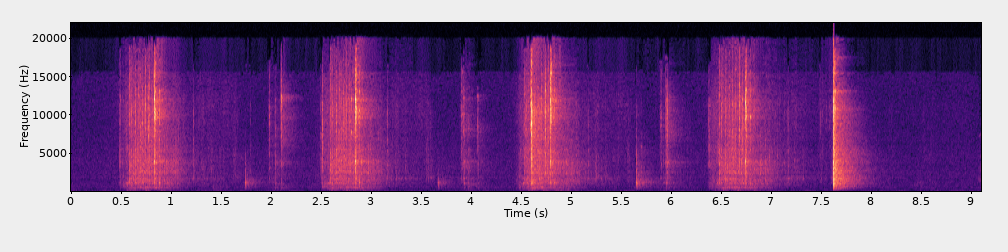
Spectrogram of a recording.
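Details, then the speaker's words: Sportsman GEN2200DFI 1800 W dual-fuel inverter generator (Yamaha MZ80 clone) on gasoline, spark fixed and compression tested fine, choke on: five hissing recoil pulls about two seconds apart, no firing; no start, timing or fuel suspected. "I'm kind of surprised this didn't fire up I thought for sure it was you know we found that there was no spark we fixed that problem"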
